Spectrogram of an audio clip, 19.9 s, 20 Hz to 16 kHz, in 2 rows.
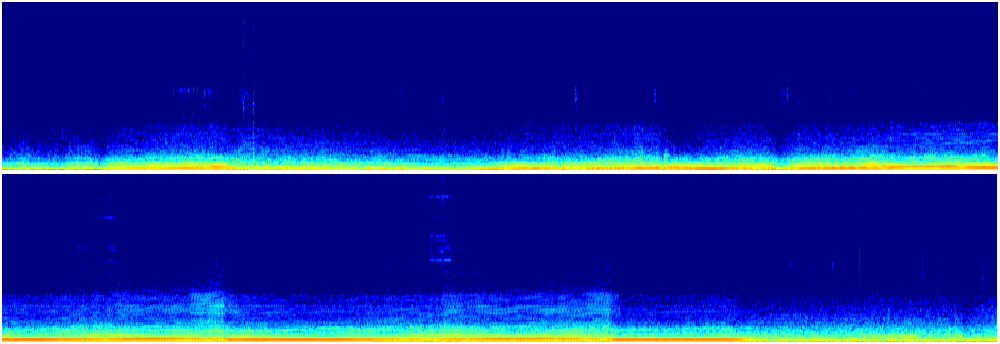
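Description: Porsche 991 GT3's flat-six engine under hard acceleration. The revs fall away briefly, then climb again through a series of upshifts, each heard as a sudden drop in pitch followed by another rising pull.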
